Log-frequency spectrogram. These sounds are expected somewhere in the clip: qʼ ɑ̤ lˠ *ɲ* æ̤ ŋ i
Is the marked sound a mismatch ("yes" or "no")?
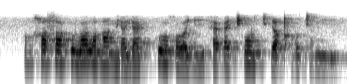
yes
